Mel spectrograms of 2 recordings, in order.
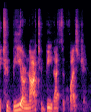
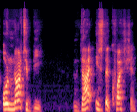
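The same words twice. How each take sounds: First: Said in the usual way. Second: Overacting. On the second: Shown as a demonstration. Coach showing students bad acting, overacted. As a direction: declaim it with exaggerated theatrical weight, pitched high. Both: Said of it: "the overact".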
